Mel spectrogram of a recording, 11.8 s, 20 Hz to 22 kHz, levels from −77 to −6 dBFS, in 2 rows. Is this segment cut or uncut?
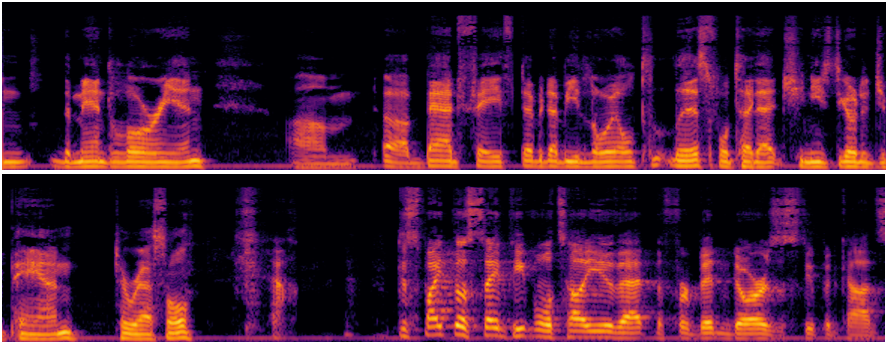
cut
